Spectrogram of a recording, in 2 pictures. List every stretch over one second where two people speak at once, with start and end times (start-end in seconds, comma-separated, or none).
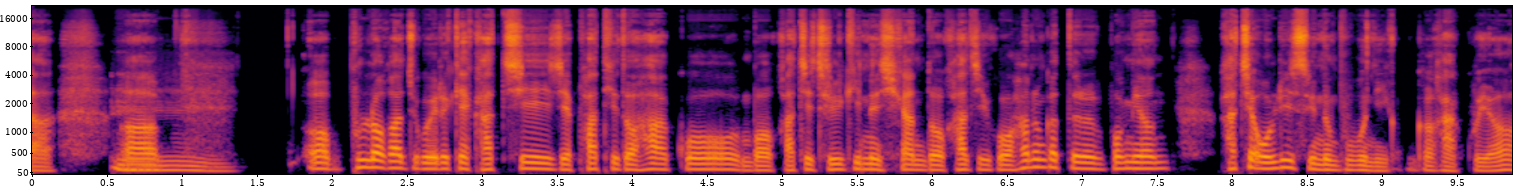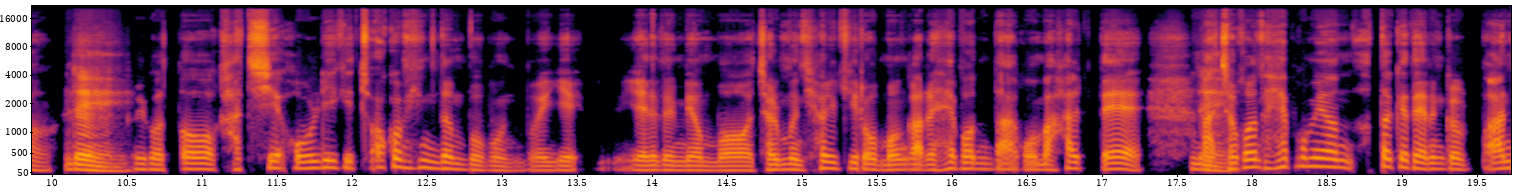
none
